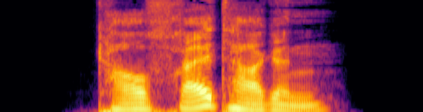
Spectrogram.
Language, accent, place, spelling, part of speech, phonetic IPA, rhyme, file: German, Germany, Berlin, Karfreitagen, noun, [kaːɐ̯ˈfʁaɪ̯taːɡn̩], -aɪ̯taːɡn̩, De-Karfreitagen.ogg
- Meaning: dative plural of Karfreitag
